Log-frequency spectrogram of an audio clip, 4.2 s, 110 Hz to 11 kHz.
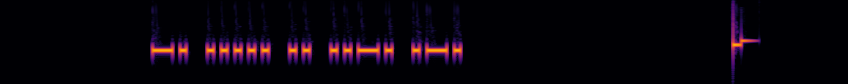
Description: Morse code, heard as a keyed tone, about 36 wpm, 700 Hz. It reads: N5IFR
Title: USA Call Signs - 2x Character Spacing - 35wpm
